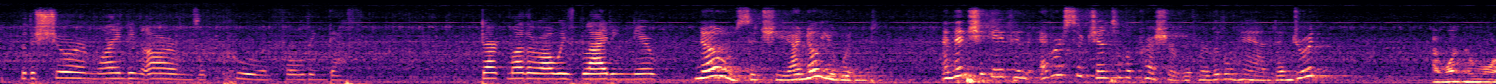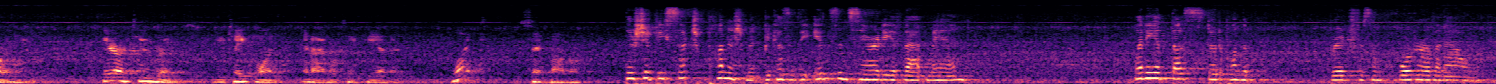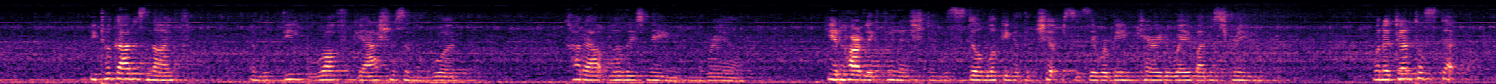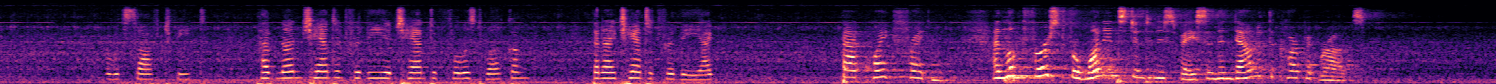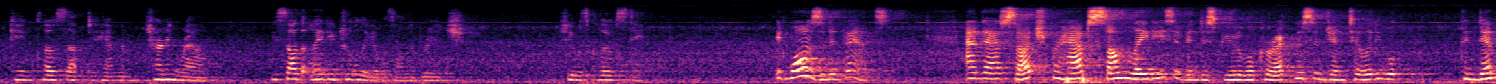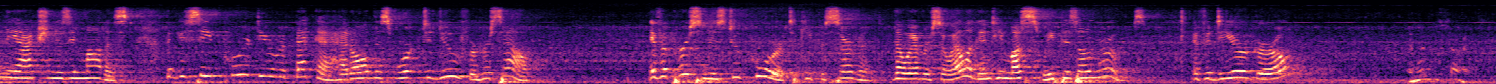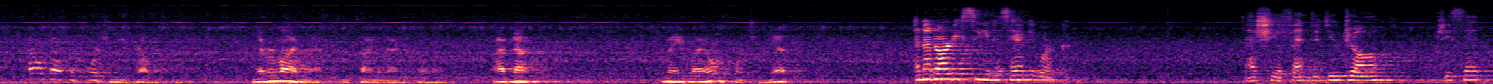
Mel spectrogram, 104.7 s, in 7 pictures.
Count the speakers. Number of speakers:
four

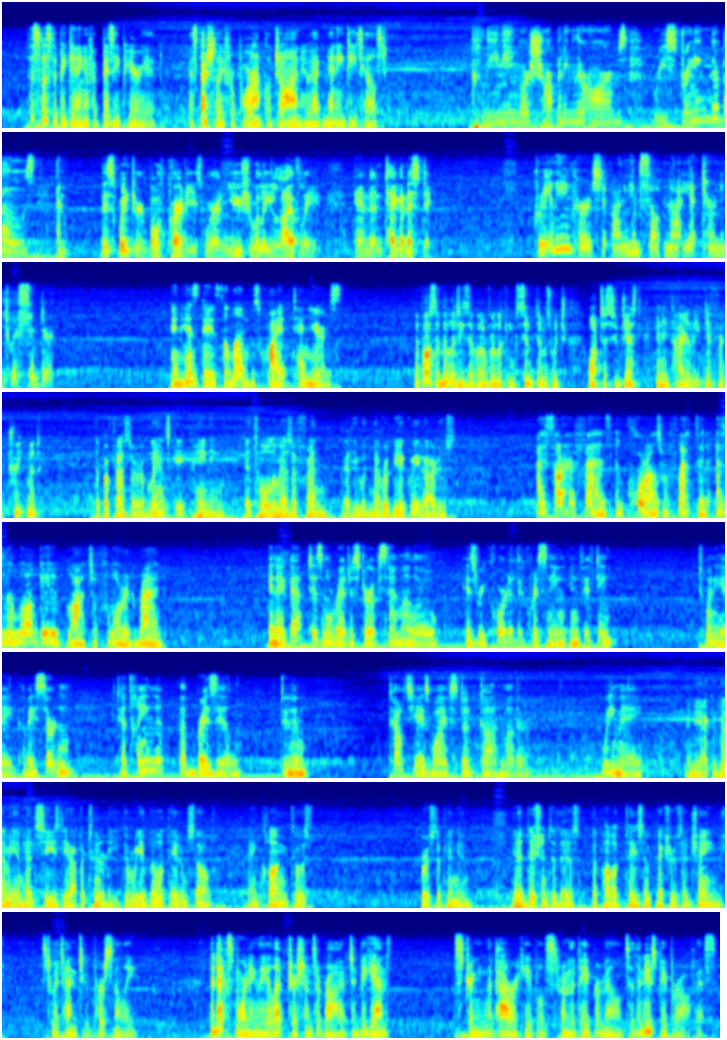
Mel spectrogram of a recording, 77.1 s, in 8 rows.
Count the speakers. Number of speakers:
nine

